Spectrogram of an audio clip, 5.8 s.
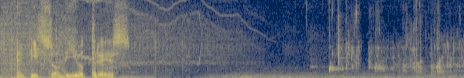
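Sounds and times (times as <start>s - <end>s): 
speech: 0.4s - 1.7s
water poured into a cup or glass for drinking: 4.1s - 5.7s.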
